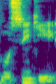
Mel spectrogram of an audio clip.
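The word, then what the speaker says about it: μουσική: And then like, so I'm Greek, so I looked it up and it's musiki is how you say music.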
